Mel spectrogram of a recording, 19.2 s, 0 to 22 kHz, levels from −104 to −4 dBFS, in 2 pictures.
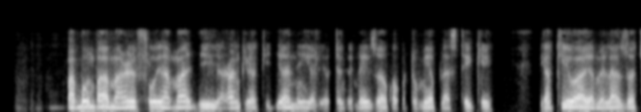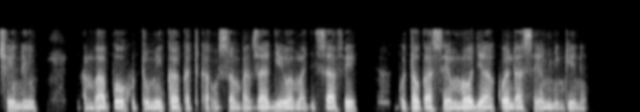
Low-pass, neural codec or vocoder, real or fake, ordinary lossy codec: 7.2 kHz; codec, 24 kHz, 3 kbps, HILCodec; fake; MP3, 48 kbps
